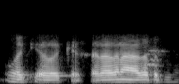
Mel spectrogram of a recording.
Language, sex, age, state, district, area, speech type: Tamil, male, 18-30, Tamil Nadu, Kallakurichi, rural, conversation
